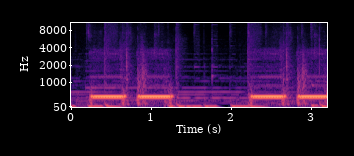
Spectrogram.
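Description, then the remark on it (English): Four steady electronic keypad tones beep in a quick, even sequence as a phone number is dialed, each tone short and clear with brief gaps between them, no voices present. “Well, here, let me play it for you. I called him up.”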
